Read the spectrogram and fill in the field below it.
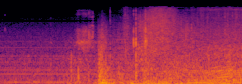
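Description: A car engine revs and hums steadily.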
